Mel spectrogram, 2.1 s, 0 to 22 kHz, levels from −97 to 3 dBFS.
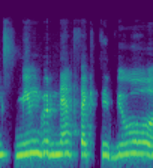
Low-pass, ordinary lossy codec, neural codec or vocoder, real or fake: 14.4 kHz; Opus, 64 kbps; vocoder, 44.1 kHz, 128 mel bands every 512 samples, BigVGAN v2; fake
